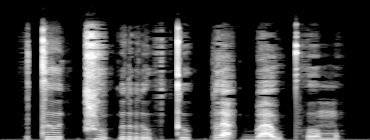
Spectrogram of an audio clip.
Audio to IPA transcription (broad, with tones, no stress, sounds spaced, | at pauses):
t ɯː˦˥ t̚ t͡ɕ u˦˥ ʔ r u˨˩ k̚ t u˥˩ k̚ p l a˥˩ ʔ b a˦˥ w pʰ o˧ m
